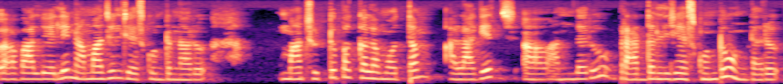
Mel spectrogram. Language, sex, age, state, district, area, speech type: Telugu, female, 18-30, Andhra Pradesh, Bapatla, rural, spontaneous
